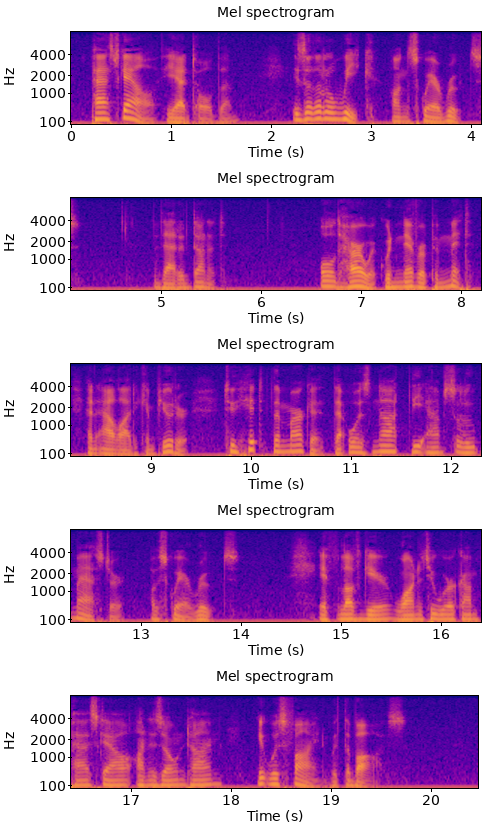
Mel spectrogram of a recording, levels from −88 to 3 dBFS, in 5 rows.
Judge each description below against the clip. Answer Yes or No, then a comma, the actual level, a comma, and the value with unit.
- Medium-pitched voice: No, low, 110 Hz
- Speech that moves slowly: No, average, 160 wpm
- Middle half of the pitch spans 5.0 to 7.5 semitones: Yes, wide, 5.5 semitones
